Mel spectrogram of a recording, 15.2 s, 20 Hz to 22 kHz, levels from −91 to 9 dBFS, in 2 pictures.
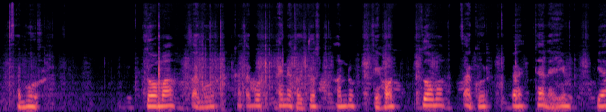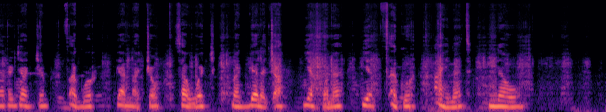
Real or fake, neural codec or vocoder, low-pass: fake; vocoder, 48 kHz, 128 mel bands, Vocos; 19.8 kHz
